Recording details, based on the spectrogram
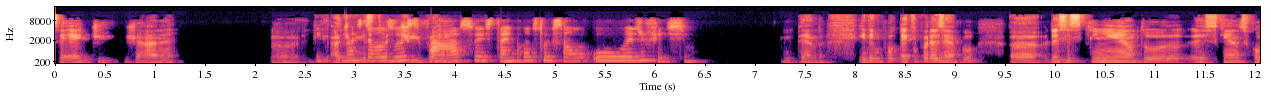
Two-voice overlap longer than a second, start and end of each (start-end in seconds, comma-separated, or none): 2.6-4.1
